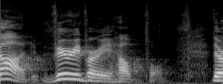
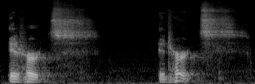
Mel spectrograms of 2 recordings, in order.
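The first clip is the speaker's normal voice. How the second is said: hurt, quiet; 5 semitones lower, 8 dB quieter, much slower than usual. Retold or imitated. Voicing a hurt reaction.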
